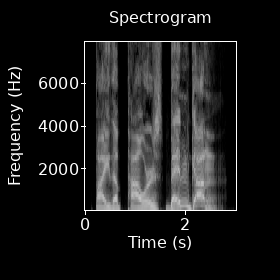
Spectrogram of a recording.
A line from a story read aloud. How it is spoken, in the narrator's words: roared Silver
